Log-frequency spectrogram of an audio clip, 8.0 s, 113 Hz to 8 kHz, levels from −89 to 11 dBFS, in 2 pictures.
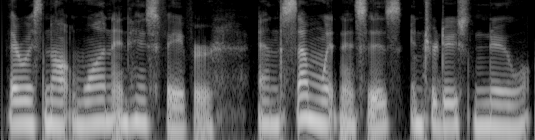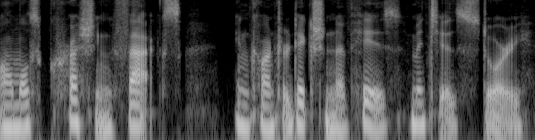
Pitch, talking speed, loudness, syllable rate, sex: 175 Hz, 155 wpm, -19 LUFS, 5.1 syllables/s, female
